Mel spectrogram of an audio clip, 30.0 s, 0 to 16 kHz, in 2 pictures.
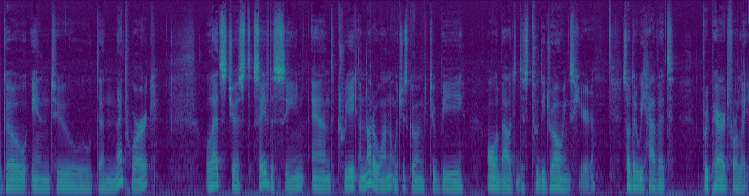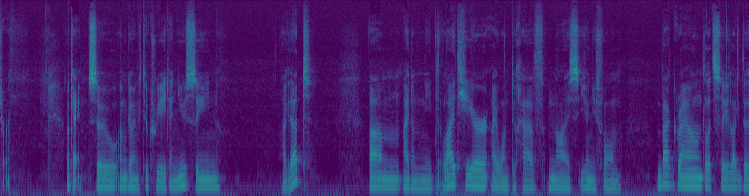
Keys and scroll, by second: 6.2 ctrl+s, 24.2 Delete.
